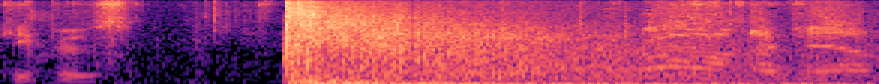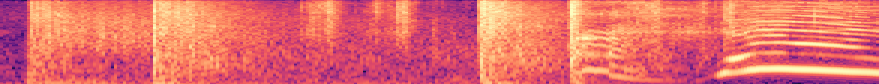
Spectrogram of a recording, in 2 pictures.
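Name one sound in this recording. Gunshots fire loudly in quick bursts.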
